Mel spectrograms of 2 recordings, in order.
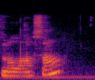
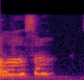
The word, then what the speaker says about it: Melancon: It's Melancon, and that makes my Cajun grandmothers very happy that I'm saying that correctly. – Wait. So there's, how did you say that again? – Melancon. – Oh, well, there's no C-O-N kind of sound to it at all?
